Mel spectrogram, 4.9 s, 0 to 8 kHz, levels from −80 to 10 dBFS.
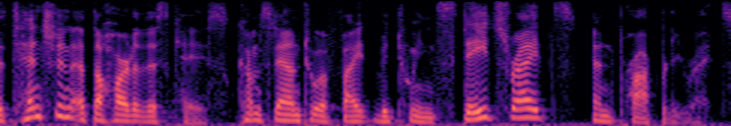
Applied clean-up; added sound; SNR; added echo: none; none; none; none.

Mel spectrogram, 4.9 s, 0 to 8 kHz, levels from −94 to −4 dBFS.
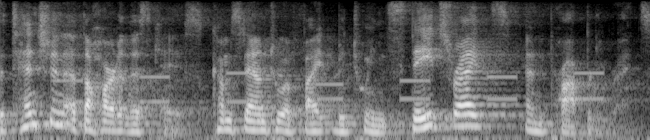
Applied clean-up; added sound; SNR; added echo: none; Telephone; 20 dB; reverberation time 1.7 s.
